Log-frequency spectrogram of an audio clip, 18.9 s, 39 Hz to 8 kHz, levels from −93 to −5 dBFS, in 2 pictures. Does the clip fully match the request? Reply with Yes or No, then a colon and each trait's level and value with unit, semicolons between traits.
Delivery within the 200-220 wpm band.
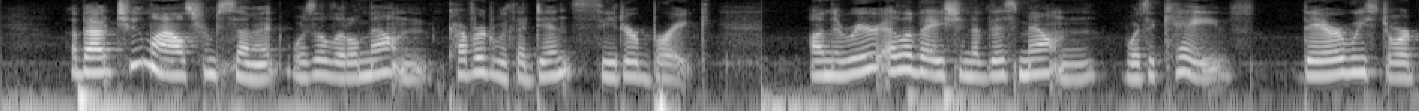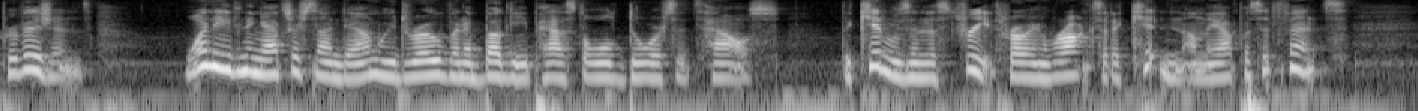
No: average, 180 wpm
